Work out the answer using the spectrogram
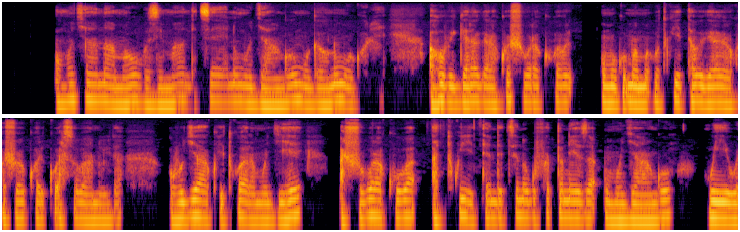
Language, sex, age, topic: Kinyarwanda, male, 18-24, health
